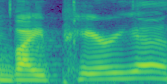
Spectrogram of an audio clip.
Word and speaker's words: riparia: So Viperia, is that how you say it?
